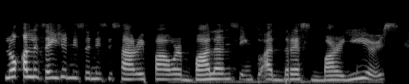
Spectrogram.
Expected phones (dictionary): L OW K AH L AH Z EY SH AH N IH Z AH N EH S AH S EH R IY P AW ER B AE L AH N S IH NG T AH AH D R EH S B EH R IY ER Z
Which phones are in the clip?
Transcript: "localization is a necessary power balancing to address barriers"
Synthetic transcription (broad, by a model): L OW K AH L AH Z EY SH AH N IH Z AH N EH S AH S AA R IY P AW ER B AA L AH N S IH NG T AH AH D R EH S B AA R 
